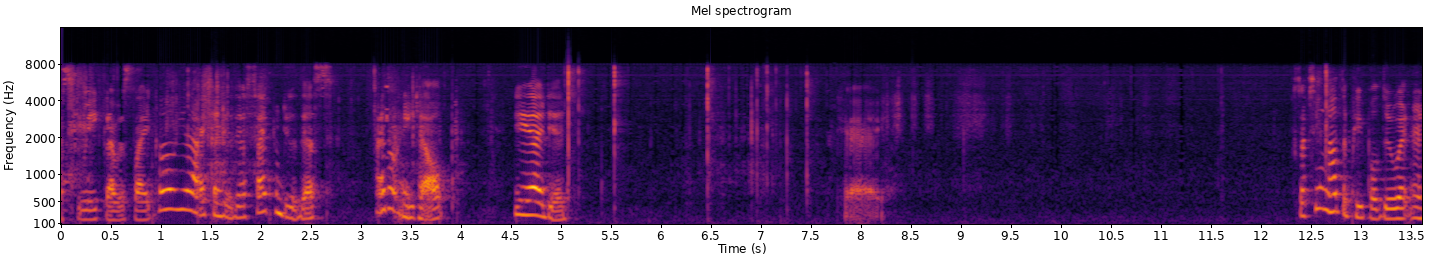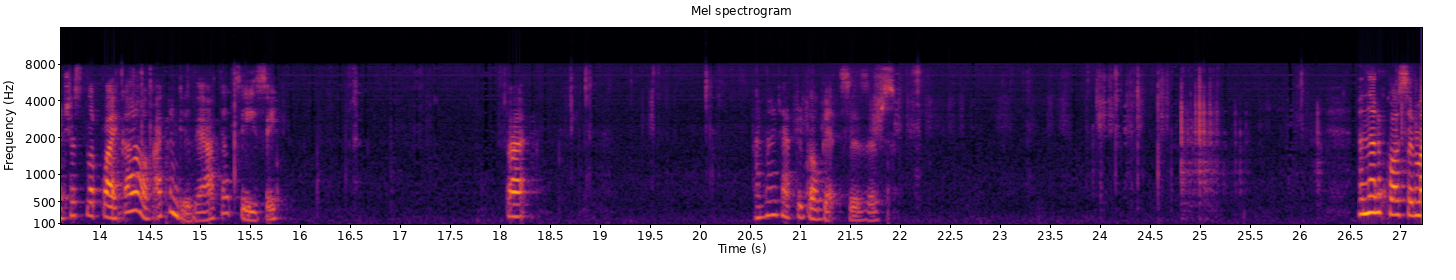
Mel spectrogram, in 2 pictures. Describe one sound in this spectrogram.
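Paper and plastic sheets rustle softly as they are handled.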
